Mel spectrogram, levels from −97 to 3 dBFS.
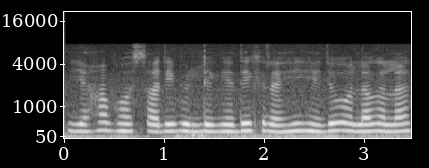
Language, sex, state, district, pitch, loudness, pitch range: Hindi, female, Bihar, Patna, 225 Hz, -13 LUFS, 220-235 Hz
